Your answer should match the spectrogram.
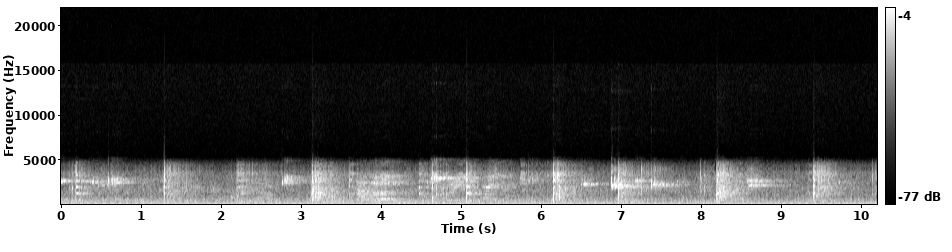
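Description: Badminton rally: rackets strike a shuttlecock with a sharp crack every second or so, and shoes squeak briefly on the court floor between hits. A steady low hum from the hall runs underneath.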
